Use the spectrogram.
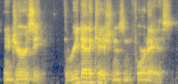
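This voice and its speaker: A man playing a pedantic exiled angel in a film script table read, explaining things in a dry, measured way. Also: on the low side, fairly bright tone, lightly acted. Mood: exasperated. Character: Bartleby, exiled male angel, reasoning, pedantic, exasperated schemer.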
